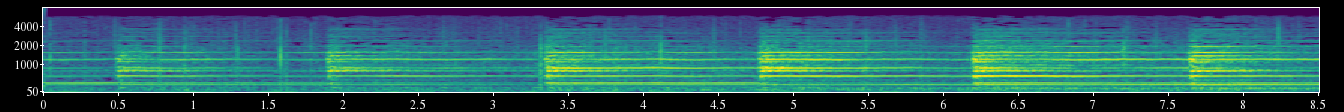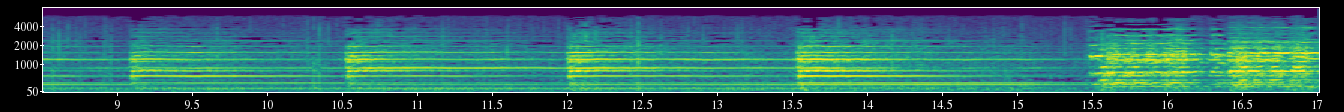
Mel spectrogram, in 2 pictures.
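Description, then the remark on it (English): Chimes on the University of Washington campus in Seattle ring 12 o'clock noon, pealing out across Lake Washington in a steady sequence of bright bell strikes, about one every second or so, each tone lingering and overlapping the next, with a rich clustered peal at the end. “I'd get a wonderful thrill if the chimes on the campus of the University of Washington at Seattle would ring 12 o'clock noon”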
